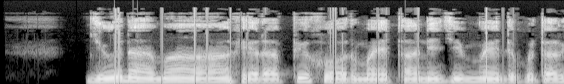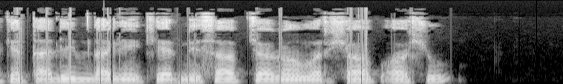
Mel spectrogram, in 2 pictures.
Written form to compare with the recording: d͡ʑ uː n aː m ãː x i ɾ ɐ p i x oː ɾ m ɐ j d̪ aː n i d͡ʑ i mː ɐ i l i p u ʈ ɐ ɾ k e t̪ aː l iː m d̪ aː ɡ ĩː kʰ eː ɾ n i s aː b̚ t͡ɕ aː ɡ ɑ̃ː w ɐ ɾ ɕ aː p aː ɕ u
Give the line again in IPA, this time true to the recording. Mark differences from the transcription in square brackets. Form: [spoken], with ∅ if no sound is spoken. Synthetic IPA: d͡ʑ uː n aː m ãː x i ɾ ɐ p i x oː ɾ m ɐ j [t̪] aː n i d͡ʑ i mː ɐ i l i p u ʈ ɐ ɾ k e t̪ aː l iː m d̪ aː ɡ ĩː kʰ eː ɾ n i s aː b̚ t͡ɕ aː ɡ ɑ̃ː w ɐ ɾ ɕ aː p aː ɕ u

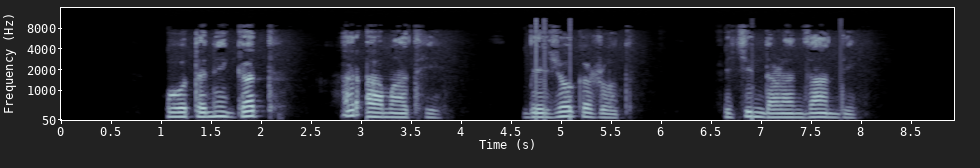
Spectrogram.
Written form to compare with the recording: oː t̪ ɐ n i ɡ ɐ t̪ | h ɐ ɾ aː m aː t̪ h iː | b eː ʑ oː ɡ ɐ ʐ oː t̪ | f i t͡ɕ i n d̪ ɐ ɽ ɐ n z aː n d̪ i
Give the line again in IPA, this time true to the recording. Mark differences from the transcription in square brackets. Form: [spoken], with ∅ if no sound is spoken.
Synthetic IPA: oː t̪ ɐ n i ɡ ɐ t̪ | h ɐ ɾ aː m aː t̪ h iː | b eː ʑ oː [k] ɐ ʐ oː t̪ | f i t͡ɕ i n d̪ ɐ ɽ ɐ n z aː n d̪ i

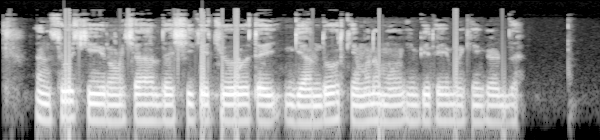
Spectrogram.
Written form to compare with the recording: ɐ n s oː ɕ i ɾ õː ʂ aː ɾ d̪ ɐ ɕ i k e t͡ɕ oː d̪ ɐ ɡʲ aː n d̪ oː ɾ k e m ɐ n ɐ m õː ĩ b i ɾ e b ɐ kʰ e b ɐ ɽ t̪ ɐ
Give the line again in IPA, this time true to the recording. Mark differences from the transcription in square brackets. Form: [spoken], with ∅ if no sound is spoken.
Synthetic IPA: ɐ n s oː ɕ i ɾ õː [ɕ] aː ɾ d̪ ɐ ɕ i k e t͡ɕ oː [t̪] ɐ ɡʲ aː n d̪ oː ɾ k e m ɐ n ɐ m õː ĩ b i ɾ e [m] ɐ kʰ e [ɡ] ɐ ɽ [d̪] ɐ

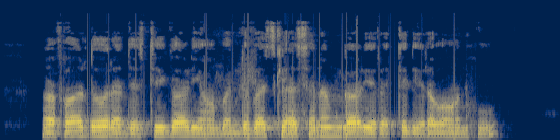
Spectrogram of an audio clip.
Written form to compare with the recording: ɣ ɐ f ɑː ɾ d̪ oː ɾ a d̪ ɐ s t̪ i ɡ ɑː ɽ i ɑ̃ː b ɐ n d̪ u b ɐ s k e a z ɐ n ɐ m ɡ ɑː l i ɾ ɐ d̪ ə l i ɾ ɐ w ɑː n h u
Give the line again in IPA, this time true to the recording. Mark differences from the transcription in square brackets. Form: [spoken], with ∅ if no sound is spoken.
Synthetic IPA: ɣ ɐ f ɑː ɾ d̪ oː ɾ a d̪ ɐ s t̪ i ɡ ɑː ɽ i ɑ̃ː b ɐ n d̪ u b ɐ s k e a [s] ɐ n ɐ m ɡ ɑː [ɽ] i ɾ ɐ [t̪] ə l i ɾ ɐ w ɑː n h u

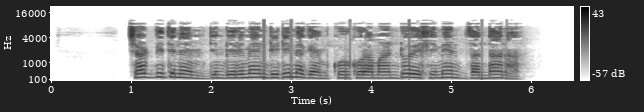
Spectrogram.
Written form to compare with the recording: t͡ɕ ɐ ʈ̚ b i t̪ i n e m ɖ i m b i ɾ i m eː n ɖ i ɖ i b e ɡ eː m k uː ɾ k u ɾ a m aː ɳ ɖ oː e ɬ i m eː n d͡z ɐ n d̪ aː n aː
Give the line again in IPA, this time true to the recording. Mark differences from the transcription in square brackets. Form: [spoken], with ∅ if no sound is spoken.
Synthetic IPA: t͡ɕ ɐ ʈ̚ b i t̪ i n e m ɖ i m b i ɾ i m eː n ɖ i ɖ i [m] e ɡ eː m k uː ɾ k u ɾ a m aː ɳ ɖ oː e ɬ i m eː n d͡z ɐ n d̪ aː n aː

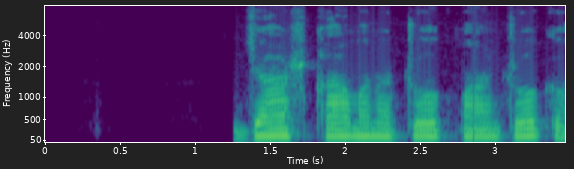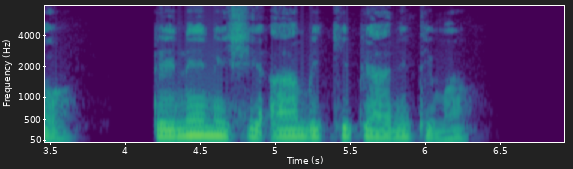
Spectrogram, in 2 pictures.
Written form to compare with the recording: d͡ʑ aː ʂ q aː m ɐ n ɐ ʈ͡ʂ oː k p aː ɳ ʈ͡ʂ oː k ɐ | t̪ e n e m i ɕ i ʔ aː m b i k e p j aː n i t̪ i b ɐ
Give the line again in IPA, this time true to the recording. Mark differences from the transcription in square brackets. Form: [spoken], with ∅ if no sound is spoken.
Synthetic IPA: d͡ʑ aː ʂ q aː m ɐ n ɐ ʈ͡ʂ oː k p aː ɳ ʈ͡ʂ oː k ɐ | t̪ e n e [n] i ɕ i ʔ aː m b i k [i] p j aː n i t̪ i [m] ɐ

